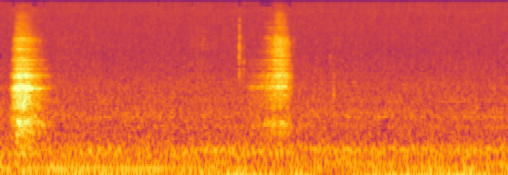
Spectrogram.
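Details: Two short, sharp bursts of air about two and a half seconds apart, in a quiet room: sneezes.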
